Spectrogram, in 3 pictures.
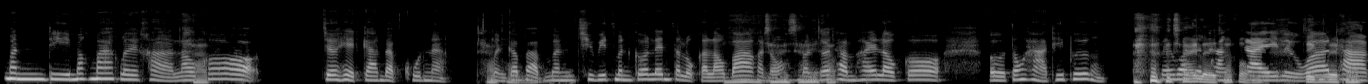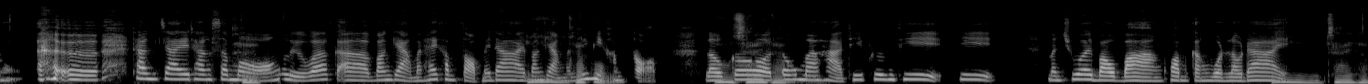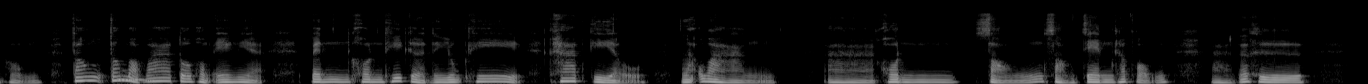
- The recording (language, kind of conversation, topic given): Thai, unstructured, คุณรู้สึกอย่างไรเมื่อมีคนล้อเลียนศาสนาของคุณ?
- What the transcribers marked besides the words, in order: other background noise; chuckle; laugh; tapping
